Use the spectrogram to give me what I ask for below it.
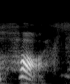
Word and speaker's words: half: half well well done even with the US accent this doesn't actually have an r in it so you do need to get rid of the r sound but Carlos that was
